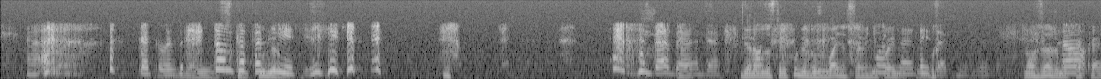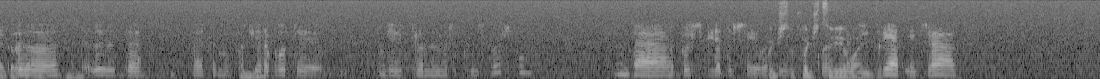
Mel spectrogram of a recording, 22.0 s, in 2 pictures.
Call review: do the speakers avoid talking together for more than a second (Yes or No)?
No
